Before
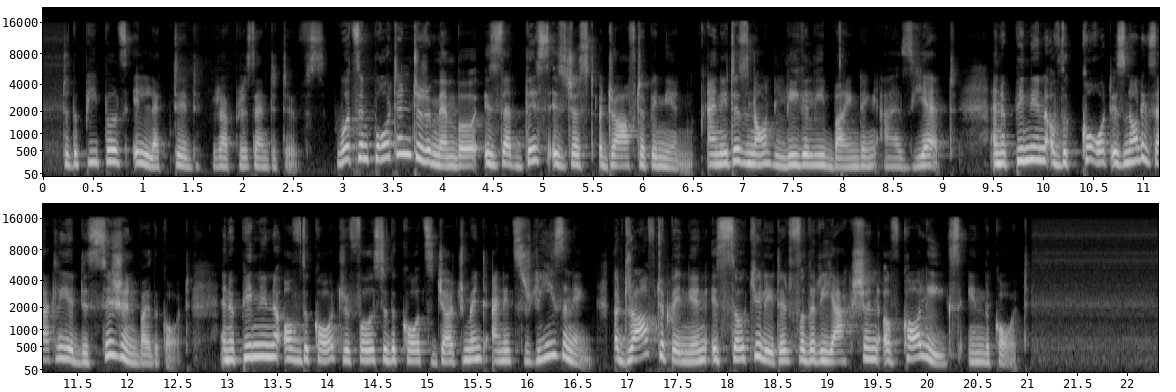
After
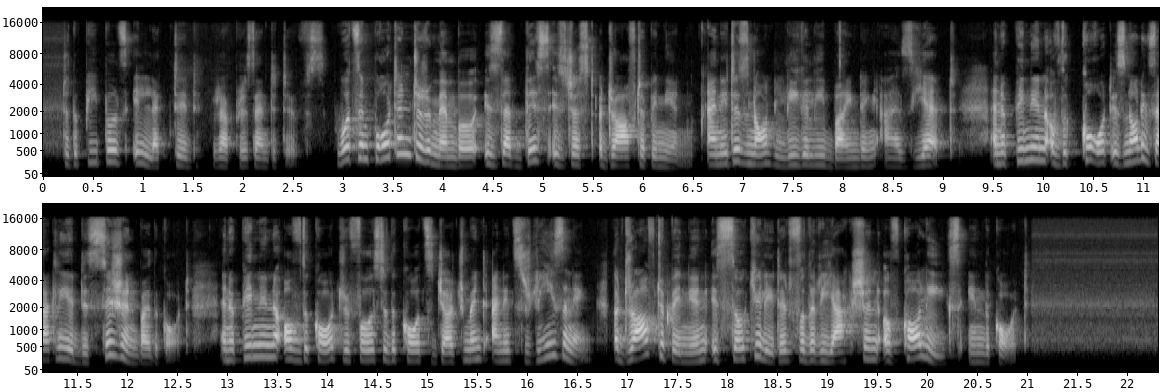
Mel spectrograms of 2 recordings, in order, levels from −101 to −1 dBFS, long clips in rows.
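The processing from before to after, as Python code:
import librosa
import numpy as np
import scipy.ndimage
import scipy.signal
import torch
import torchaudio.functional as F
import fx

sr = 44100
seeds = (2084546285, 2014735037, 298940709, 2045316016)

y = scipy.signal.sosfilt(scipy.signal.butter(4, 790.0, 'highpass', fs=sr, output='sos'), x)
y = y * librosa.db_to_amplitude(7.5)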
